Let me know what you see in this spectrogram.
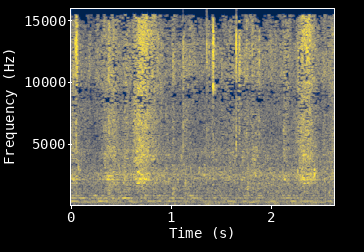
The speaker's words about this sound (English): I can hear the river. But the river is miles away. What we are hearing is not the Thames Wall, but the sound of the 20th century. It's the water running in your time down Huntercombe Lane from the melting of the snow.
